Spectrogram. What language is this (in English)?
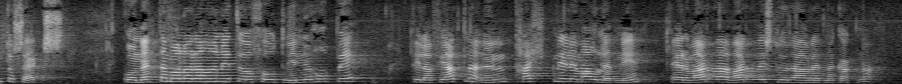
Icelandic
